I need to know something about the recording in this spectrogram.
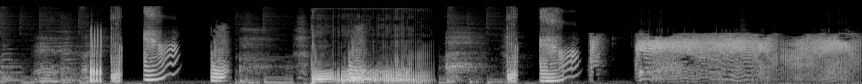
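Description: A series of loud farts over background music: several short ones that slide in pitch, a long rough one about three seconds in, and a longer buzzing one from about six and a half seconds on.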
